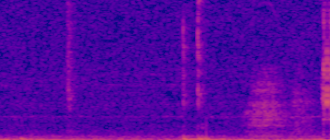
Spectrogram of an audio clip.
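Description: Near silence: faint room tone with two faint clicks, about half a second and a second and a half in.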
